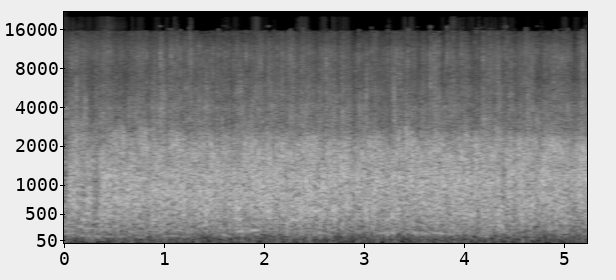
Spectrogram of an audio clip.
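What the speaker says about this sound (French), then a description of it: "tous ces gens-là, on peut les applaudir" A crowd applauds the volunteers at an enduro motorsport event, a thick, even roar of clapping that holds at full strength throughout without talk.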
